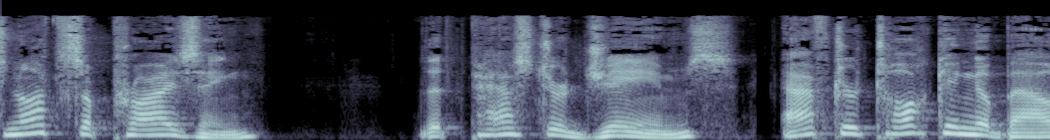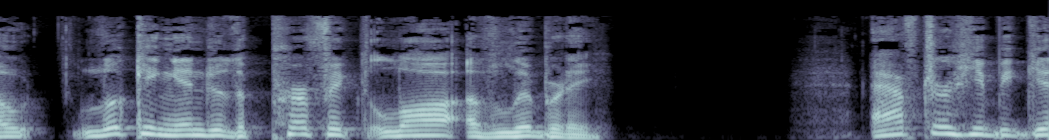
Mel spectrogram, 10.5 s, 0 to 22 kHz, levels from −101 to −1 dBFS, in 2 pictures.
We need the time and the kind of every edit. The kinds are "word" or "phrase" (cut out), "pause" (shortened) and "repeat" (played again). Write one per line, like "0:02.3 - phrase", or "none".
0:03.8 - pause
0:05.5 - pause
